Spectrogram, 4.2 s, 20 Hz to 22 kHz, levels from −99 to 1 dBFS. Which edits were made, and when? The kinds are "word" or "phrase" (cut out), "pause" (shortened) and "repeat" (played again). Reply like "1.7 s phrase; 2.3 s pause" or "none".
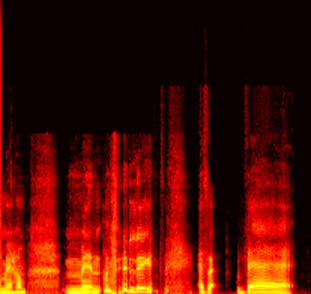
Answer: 1.4 s word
